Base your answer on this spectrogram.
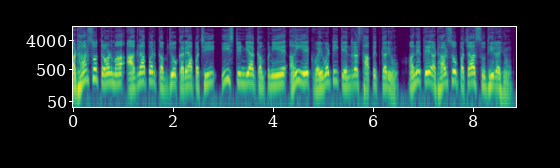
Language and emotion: Gujarati, neutral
